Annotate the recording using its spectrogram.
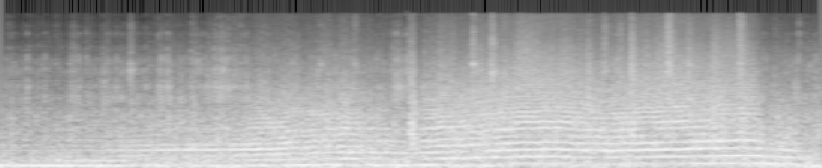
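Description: Gravel and stones rattle and clatter against the underside of the car.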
